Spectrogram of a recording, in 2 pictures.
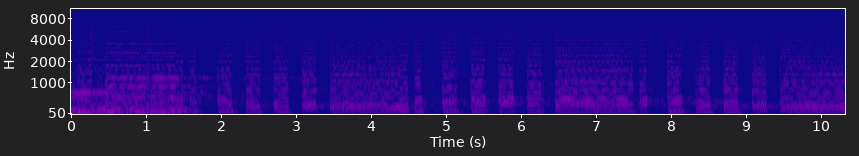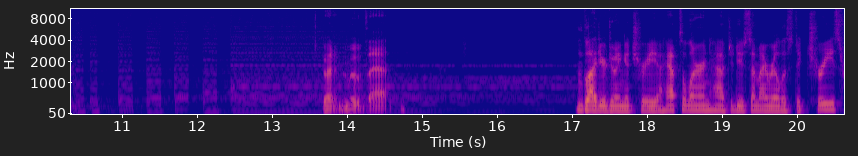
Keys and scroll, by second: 0.7 x, 2.8 q, 9.7 ctrl+z, 10.3 q, 11.3 ctrl+z, 11.9 q, 12.8 w.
